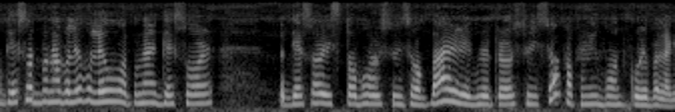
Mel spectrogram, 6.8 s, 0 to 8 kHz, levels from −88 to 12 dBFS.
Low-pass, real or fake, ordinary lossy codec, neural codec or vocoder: 7.2 kHz; fake; none; codec, 44.1 kHz, 2.6 kbps, SNAC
